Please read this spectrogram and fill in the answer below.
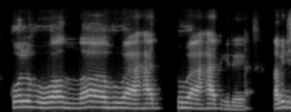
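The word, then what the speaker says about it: أَحَدٌ: Ya, jadi bacanya kul huwallahu ahad. Seperti itu, ya. Jadi kul huwallahu ahad. Seperti itu. Jadi harus dipantulkan ketika sukun. Seperti itu ya. Karena sukunnya ini sukun karena berhenti. Begitu.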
